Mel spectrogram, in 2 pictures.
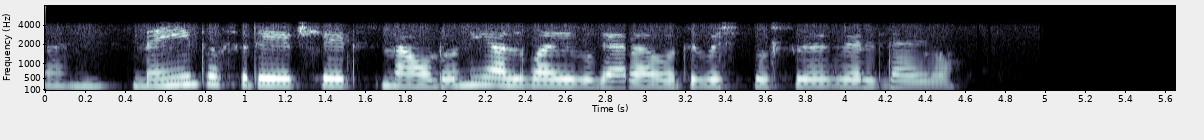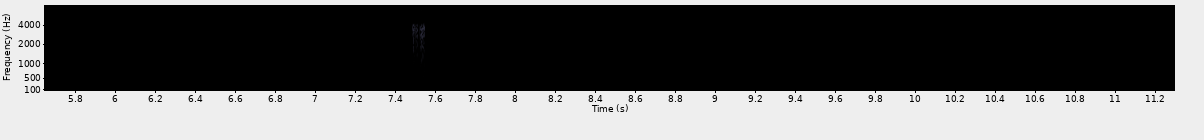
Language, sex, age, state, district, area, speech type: Dogri, female, 30-45, Jammu and Kashmir, Reasi, rural, conversation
